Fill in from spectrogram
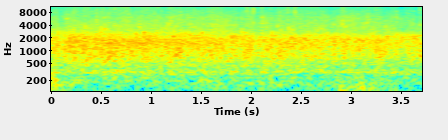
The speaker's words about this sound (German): Applaus für Stefan Tietze, meine Damen und Herren. Applaus für Florentin Will, meine Damen und Herren. Dankeschön.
